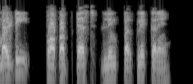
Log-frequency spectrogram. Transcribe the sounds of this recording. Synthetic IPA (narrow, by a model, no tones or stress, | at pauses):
məlʈiː | pɔːpəp̚ʈɛːsʈlɪ̃ŋk̚pəɾklɪkːɐɾẽː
